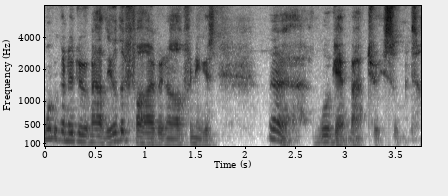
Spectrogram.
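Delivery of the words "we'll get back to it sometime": casual, noncommittal, vague dismissive voice. Retelling what Gil said about the unfinished pages: imitating Gil. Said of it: "That's a pretty good impression right there".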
